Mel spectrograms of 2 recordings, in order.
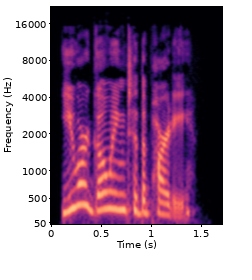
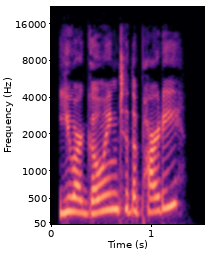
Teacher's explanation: But you are going to the party with a rising tone at the end. That's a question. · With a rising tone at the end. That's a question. The same words, two different meanings.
